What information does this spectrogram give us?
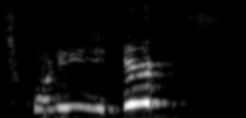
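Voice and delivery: high, slow, drawn-out shocked question; shocked disbelief. Real, not acted. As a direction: stretch it out in total disbelief. Shocked at never eating McDonald's.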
